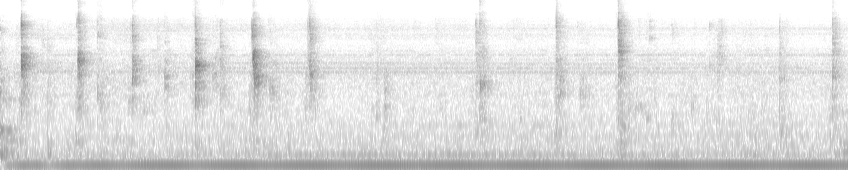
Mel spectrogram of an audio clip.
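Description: Closed-mouth chewing of soft shellfish: irregular small wet mouth clicks, about two a second, over a steady low hum that starts at the beginning.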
